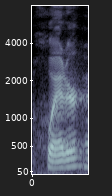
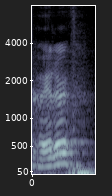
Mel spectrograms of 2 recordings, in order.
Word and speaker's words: Huerter: Huerter. – Huerter.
